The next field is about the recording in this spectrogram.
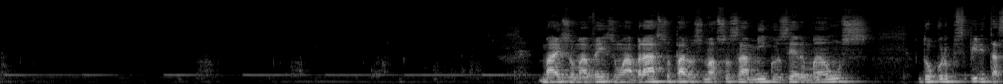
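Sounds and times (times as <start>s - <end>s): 
steady electrical hum: 0.0s - 10.0s
person drinking water from a water bottle: 1.1s - 5.9s
water sloshing in a bottle: 1.6s - 5.9s
speech: 5.4s - 10.0s.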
